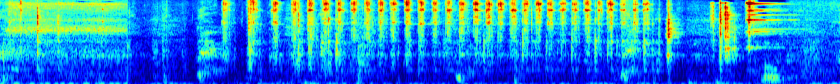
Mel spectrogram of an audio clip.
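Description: Hand ratchet clicking rapidly and evenly while a bolt is backed out of the outboard's gearcase, then a few sharp metal clinks near the end.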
